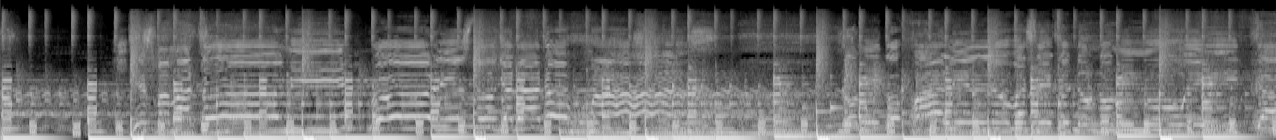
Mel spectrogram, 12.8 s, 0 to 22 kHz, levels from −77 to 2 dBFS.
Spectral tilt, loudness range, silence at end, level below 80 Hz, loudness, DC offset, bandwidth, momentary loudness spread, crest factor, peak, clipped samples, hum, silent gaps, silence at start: -5 dB/octave; 1 LU; 0 s; -16 dBFS; -12 LUFS; under 0.1%; 16.5 kHz; 4 LU; 10 dB; 0 dBFS; under 0.1%; none; none; 0 s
